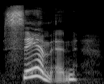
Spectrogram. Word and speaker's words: Salmon: A listener reached out to us, and you know how in the Salmonella episode, we were like, oh, is it pronounced Daniel Salmon or Daniel Salmon? – Yeah. – The person who Salmonella is named after. – Uh-huh. – So someone tweeted at us and said it's pronounced Salmon because he is one of her ancestors.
